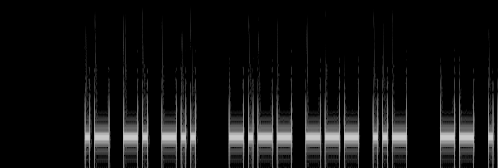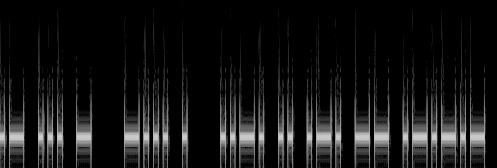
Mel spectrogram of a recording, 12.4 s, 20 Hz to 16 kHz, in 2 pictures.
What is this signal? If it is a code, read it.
Morse code, heard as a keyed tone, about 20 wpm, 700 Hz. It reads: AND YOU MUST BE FIRM.
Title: Sentences from Top 1400 Words 20wpm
